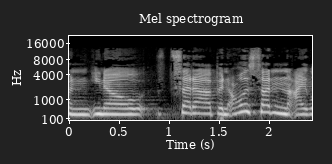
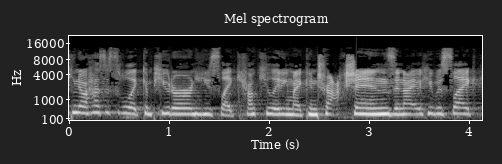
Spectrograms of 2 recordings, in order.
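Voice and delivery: normal talking voice

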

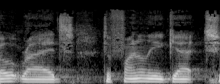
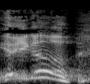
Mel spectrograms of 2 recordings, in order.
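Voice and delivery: very high, laughing mock voice of the guide; guide handing helmet. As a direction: squeak it out like a giddy local handing over his helmet. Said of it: "he's like".

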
